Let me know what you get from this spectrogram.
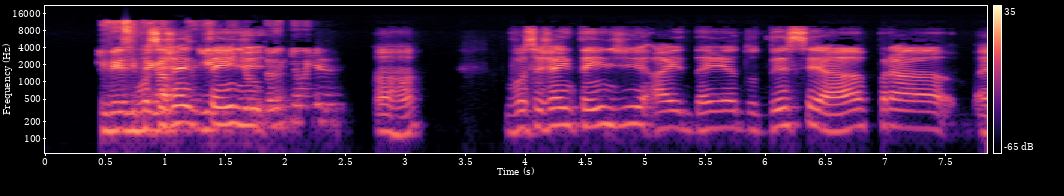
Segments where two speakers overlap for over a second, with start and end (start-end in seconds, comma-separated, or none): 0.7-1.9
